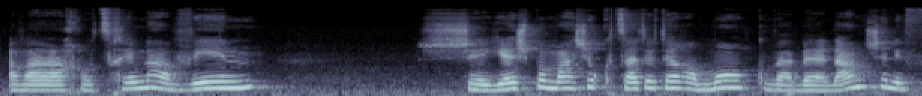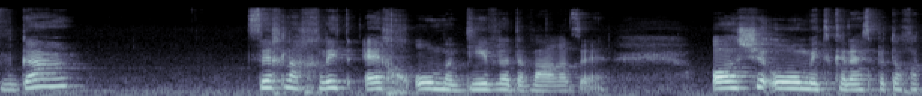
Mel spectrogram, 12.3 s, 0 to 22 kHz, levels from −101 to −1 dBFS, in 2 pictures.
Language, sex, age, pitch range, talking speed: Hebrew, female, 10-29, 195-260 Hz, 115 wpm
